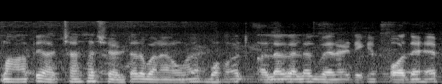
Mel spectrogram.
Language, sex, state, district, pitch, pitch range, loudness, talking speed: Hindi, male, Maharashtra, Mumbai Suburban, 120 Hz, 115-125 Hz, -17 LUFS, 190 wpm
